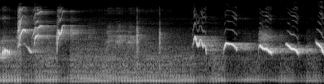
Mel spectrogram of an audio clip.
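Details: Aceh white-rumped shama singing energetically: a few high whipping notes, then a series of five loud, downslurred whistled phrases repeated at a steady, rapid pace, with a low background hum.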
